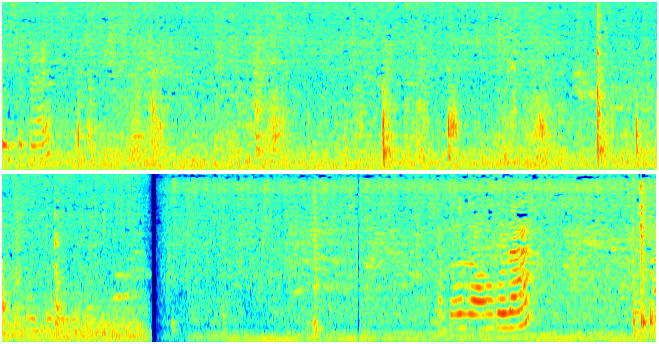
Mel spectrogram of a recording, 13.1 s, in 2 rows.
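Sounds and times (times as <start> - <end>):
food sizzling in oil: 0.0 - 13.0
metal spatula knocking and scraping pan: 0.6 - 7.4.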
